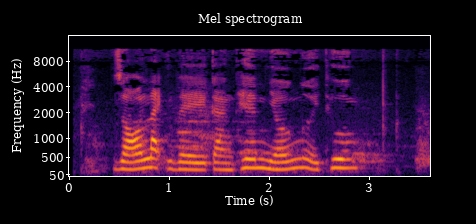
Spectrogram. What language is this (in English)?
Vietnamese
